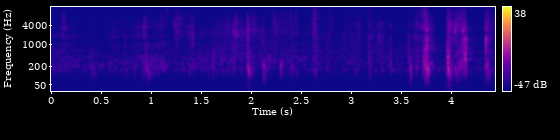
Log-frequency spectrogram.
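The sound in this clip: Playing cards being shuffled: a run of quick papery flutters and soft slaps in irregular bursts, growing louder toward the end, with no talk.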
